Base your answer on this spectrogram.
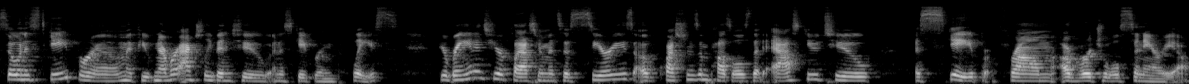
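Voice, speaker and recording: The speaker uses lively intonation. The pace is moderate. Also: woman, medium pitch for a woman. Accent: Long Island. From US Northeast, Long Island, New York. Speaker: elementary school teacher. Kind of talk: podcast interview.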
